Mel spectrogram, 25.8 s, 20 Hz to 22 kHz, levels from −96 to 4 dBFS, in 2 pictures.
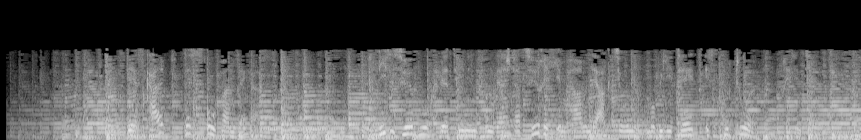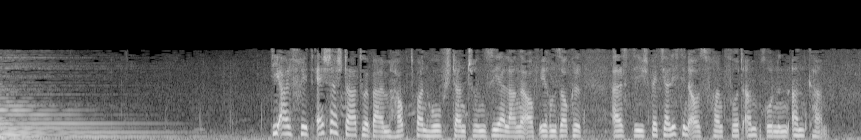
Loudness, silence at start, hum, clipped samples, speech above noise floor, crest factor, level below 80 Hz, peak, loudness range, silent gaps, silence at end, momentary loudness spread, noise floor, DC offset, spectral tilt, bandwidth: -15 LUFS; 0.25 s; none; under 0.1%; 24 dB; 16 dB; -30 dBFS; 0 dBFS; 6 LU; none; 0 s; 12 LU; -38 dBFS; under 0.1%; -8 dB/octave; 5.4 kHz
